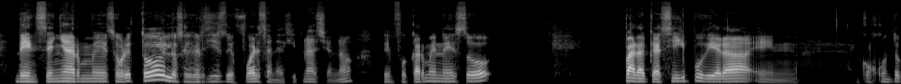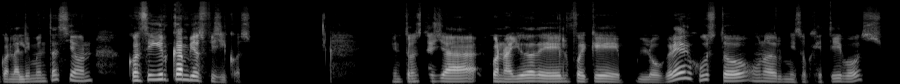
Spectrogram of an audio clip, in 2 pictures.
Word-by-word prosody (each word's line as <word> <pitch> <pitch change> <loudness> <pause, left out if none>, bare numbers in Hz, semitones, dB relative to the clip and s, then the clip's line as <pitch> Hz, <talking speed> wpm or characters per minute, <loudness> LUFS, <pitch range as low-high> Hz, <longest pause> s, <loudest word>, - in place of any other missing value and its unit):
de 135 +1 +8
enseñarme, 140 +2 +3
sobre 140 +3 -1
todo, 195 +5 +4
en 205 - +3
los 145 -5 -2
ejercicios 120 +3 -7
de - - -7
fuerza, 130 -2 -2
en 100 - -17
el 95 - -17
gimnasio, - - -7
¿no? - - -12 0.3
De - - -10
enfocarme 135 +4 -4
en 140 -1 -8
eso 140 - -1 1.3
para 150 -4 +9
que 125 - +3
así 145 +5 +1
pudiera, 140 -3 +3
en 105 -7 -11 0.6
conjunto 130 +1 -13
con 125 - -7
la 120 - -6
alimentación, 160 - -6 0.3
conseguir 220 +5 +2
cambios 220 -6 +6
físicos. 115 -8 -11 1.4
Entonces, 135 +2 -8
ya 135 -1 +1
con 145 -2 0
ayuda 140 +4 +1
de 135 -2 +1
él 135 0 -5
fue 135 0 -4
que 135 -4 -2
logré, 115 - -1
justo, 185 - -4
uno 155 -4 -8
de 130 - -15
mis 120 -2 -14
objetivos. 145 +9 -10
140 Hz, 145 wpm, -25 LUFS, 130-155 Hz, 1.4 s, para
